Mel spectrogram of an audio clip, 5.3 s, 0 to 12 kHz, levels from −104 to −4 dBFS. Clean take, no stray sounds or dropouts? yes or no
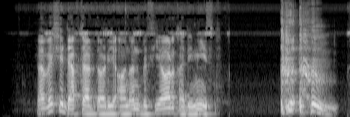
no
